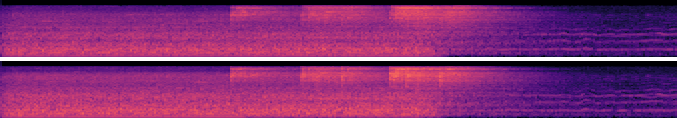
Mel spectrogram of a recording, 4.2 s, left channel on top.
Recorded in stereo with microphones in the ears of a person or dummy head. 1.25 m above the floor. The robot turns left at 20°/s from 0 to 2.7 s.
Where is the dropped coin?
10° right (ahead or behind), 4.5 m; by 2.9 s 40° right (ahead or behind), 4.5 m.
